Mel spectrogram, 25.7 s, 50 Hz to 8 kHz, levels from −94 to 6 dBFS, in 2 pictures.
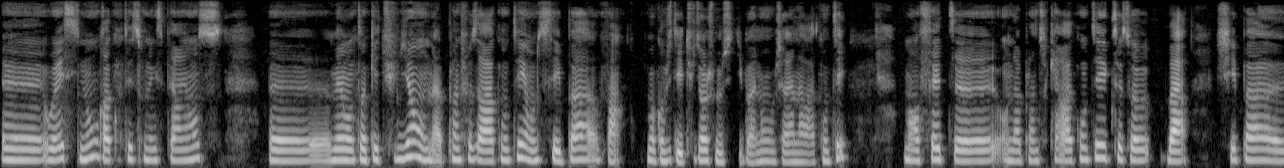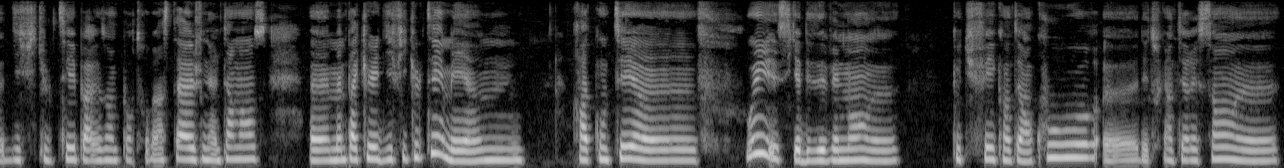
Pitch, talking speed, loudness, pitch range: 195 Hz, 225 wpm, -23 LUFS, 185-210 Hz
